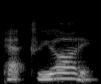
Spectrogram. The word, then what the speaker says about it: patriotic: Another thing that I want you to, patriotic, so that's how you say it, patriotic. The stress is patriotic, patriotic, patriotic.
